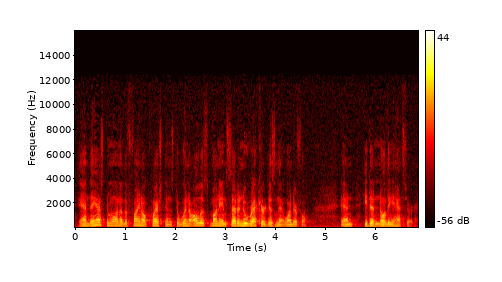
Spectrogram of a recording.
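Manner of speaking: usual speaking voice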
